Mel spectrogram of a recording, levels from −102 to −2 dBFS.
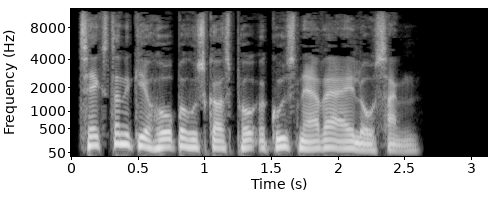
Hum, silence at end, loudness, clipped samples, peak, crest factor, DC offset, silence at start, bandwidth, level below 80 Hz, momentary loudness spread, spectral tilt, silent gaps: none; 0.55 s; -21 LUFS; under 0.1%; -4 dBFS; 16 dB; under 0.1%; 0.05 s; 12 kHz; -58 dBFS; 6 LU; -5 dB/octave; none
